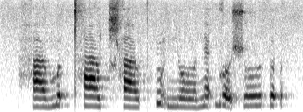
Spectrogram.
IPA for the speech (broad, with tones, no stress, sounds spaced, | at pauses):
h a˨ ʊ̯ m ʊ˦ ʔ tʰ a˨ ʊ̯ t͡ɕʰ a˨ ʊ̯ pʰ ũ˦˨ ɲ o˨ ʊ̯ n ɛ˦ ʔ ɡ o̰˦˨ ʊ̯ ʃ o˦ ʊ̯ θ ʊ˦ ʔ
